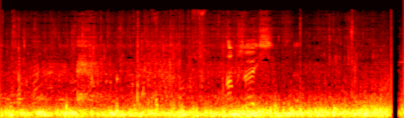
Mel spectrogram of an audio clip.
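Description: Wind buffeting an outdoor microphone: a steady low rumble, with faint voices in the background.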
